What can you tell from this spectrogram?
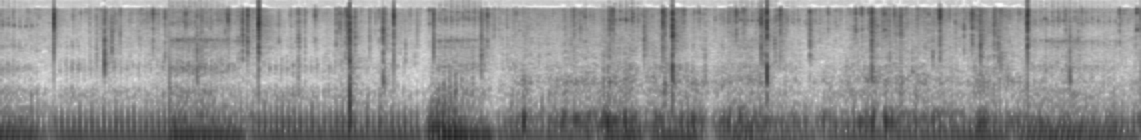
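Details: Domestic cat purring gently beside a fireplace, a low steady rumble that swells and fades in long breaths, with sharp wood-fire crackles and pops scattered throughout.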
